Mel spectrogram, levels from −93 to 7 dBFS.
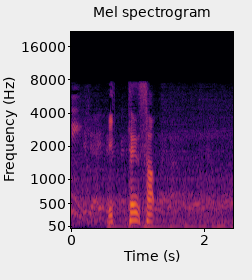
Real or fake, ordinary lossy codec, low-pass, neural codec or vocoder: real; none; none; none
